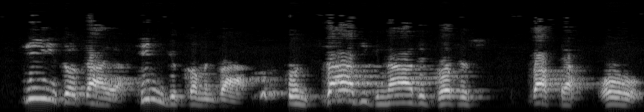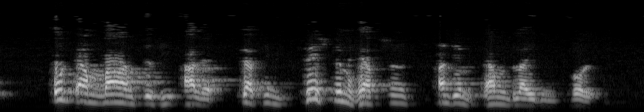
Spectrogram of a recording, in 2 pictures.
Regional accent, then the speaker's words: Northern Germany, Germany; Bei uns in Norddeutschland gibt es keine Altierdichter, nicht wahr?

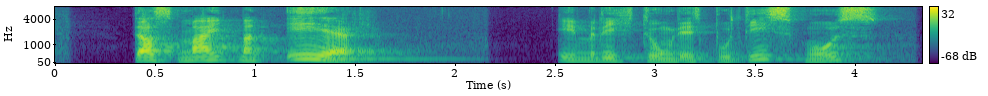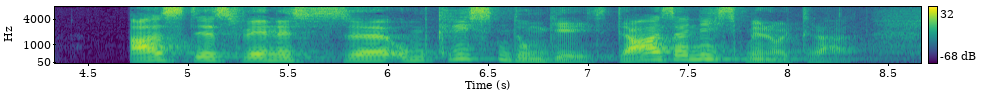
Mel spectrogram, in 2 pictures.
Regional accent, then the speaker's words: Netherlands; German is a second language; now in Germany; Sie hören wohl, dass ich nicht hier aus der Nähe komme, sondern aus Holland. Ich bin Holländer.

